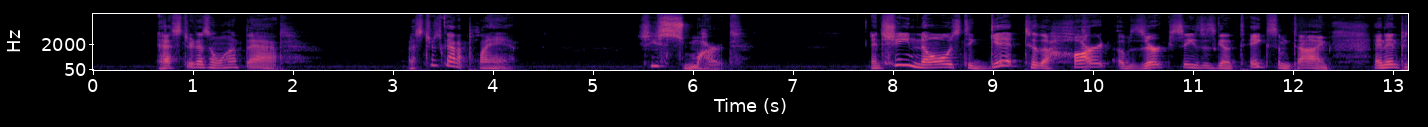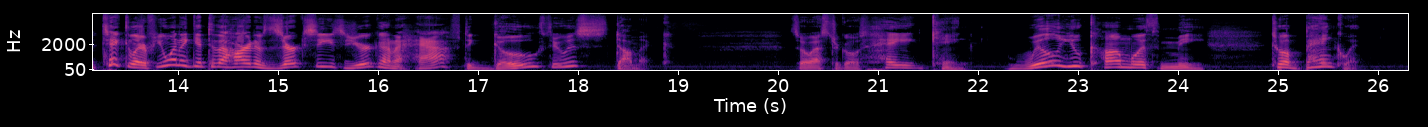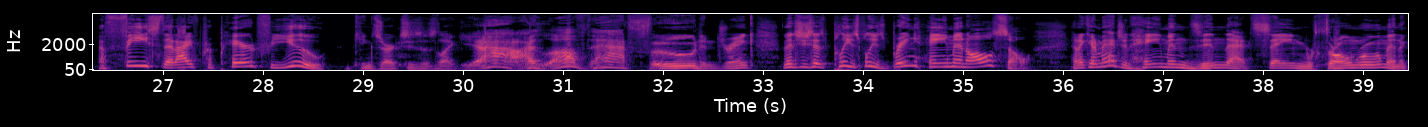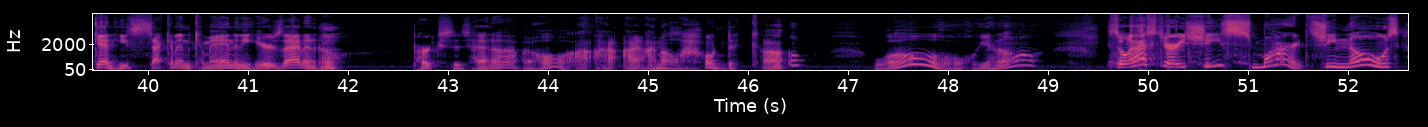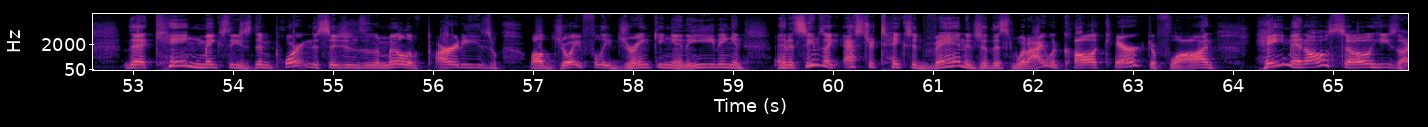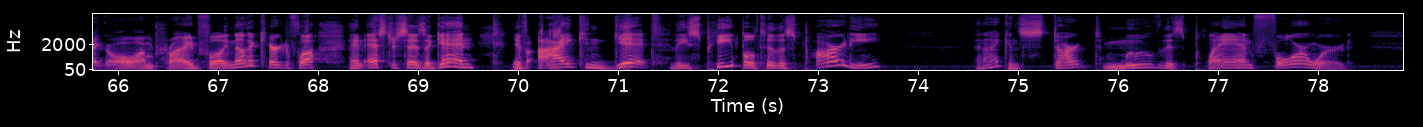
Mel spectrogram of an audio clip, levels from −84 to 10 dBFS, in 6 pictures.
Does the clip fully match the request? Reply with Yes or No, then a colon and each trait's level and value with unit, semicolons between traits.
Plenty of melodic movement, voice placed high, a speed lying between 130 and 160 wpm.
No: wide, 8.0 semitones; medium, 180 Hz; average, 150 wpm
